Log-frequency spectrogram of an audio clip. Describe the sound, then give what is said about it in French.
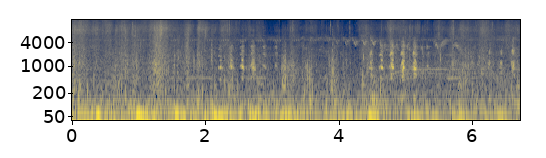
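A gander (male goose) gives a run of short, harsh honking calls, repeated in quick bursts over shuffling footsteps and rustling farmyard noise. “On a un jar et une oie qui est en train de couver, qui est normalement.”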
